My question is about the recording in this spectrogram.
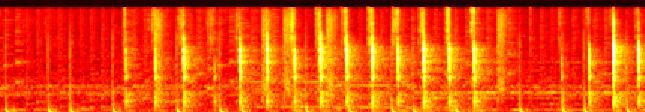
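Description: Background electronic music with a steady kick-drum beat. From about a second in, quick sharp taps of a small knife on a wooden cutting board, about three to four a second, as garlic is minced.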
